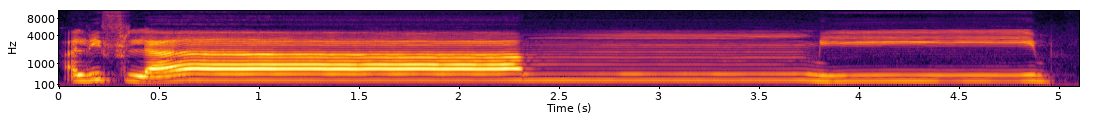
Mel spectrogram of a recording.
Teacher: ایک اور بات کا خیال رکھنا ہے کہ آپ کا یہ ناک میں بالکل نہ جانے پائے، کہ یہ حرف لام کو بھی ناک میں نہیں جانے دینا اور میم کو بھی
